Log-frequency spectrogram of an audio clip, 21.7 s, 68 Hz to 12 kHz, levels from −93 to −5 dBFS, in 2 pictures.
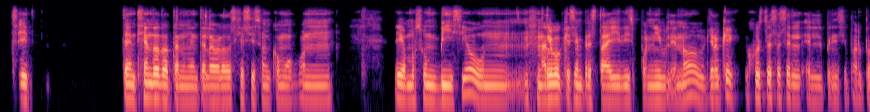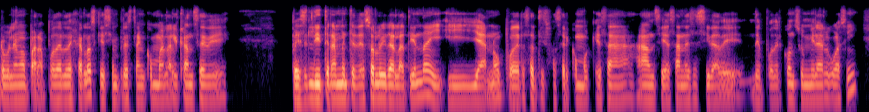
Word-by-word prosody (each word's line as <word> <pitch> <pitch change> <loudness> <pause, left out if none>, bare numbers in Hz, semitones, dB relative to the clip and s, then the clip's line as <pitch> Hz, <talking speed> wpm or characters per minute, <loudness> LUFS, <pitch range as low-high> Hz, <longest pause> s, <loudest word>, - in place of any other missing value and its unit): Sí. - - +2 1.2
Te - - +5
entiendo 130 +1 +6
totalmente, 115 -2 +1
la 115 0 +4
verdad 115 0 +2
es - - -2
que - - -4
sí - - -1
son 120 -2 -2
como 115 0 -4
un, 120 -1 -3 0.8
digamos, 120 -1 +2
un 120 -2 +1
vicio, 120 +8 +2
un 120 -1 -1 0.4
algo 125 +1 +7
que - - -1
siempre 120 -1 +1
está 115 0 +3
ahí 115 0 +3
disponible, 115 0 -2
¿no?, 130 -1 -1
creo 120 +1 +1
que 135 -3 +1
justo 135 0 -1
ese 130 0 -1
es 130 - -5
el 120 -2 0
el 115 -1 -6
principal - - -8
problema 120 0 -2
para - - -1
poder 125 0 -1
dejarlos, 135 +5 0
que 125 - -3
siempre 120 +1 -4
están 120 -1 -3
como 120 0 -3
al - - -4
alcance 120 0 0
de, 130 +2 -5 0.8
pues, 115 0 +3
literalmente 125 0 +4
de 115 0 0
solo 130 0 +5
ir 125 - +3
a 120 - +7
la - - +1
tienda, 140 +4 +1
y 120 -2 +1
y 115 0 -4
ya, 115 -1 +5
¿no?, - - -4
poder 115 0 +1
satisfacer - - -5
como 115 -1 -4
que - - -6
esa 120 +1 -2
ansia, 120 -1 0
esa 115 0 -1
necesidad 120 0 -3
de - - -5
de 120 -5 -7
poder 115 0 -9
consumir 125 -1 -4
algo 125 0 -2
así. 175 - -6
120 Hz, 190 wpm, -24 LUFS, 115-125 Hz, 1.2 s, algo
